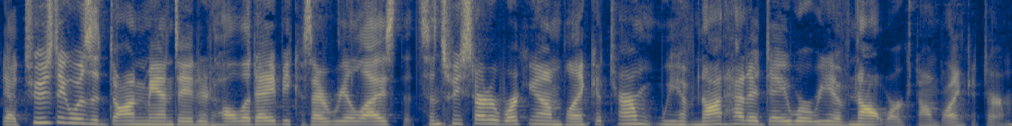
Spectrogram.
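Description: Very fast and with hardly any pauses, a woman at medium pitch speaks with ordinary pitch variation, her sound dry and close with no echo on a very clean recording with a silent background. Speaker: podcast co-host. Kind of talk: casual chat. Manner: casual, profane.

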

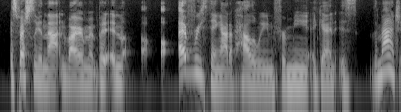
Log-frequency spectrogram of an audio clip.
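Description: Someone with an American accent talks at a very fast pace in an animated tone. Music plays in the background. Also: woman. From US Midwest, Ohio. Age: 30s. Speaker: podcast host. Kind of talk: casual chat.

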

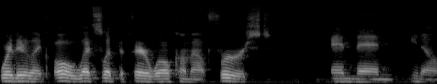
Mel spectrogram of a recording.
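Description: This is a man with an ordinary speaking voice and an American accent. His pitch is fairly high and his pace moderate. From rural Nebraska. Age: 30s. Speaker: comedian and screenwriter. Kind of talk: casual chat.

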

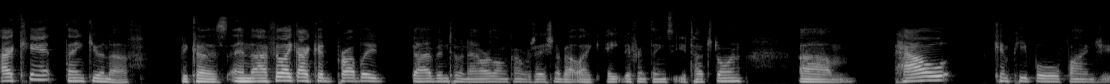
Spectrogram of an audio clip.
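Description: Against a quiet background, a man speaks in a plain, everyday voice at a medium pitch and moderate pace, with ordinary pitch variation and a dry, close sound with no echo. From West Virginia. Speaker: podcast host, plumbing business owner. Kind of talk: interview.

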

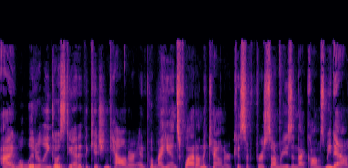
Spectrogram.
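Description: A woman rattles along at a very fast pace with lively intonation and a fairly high pitch, on a very clean recording with a silent background. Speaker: psychologist and author. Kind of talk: casual interview chat. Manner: sweary, sarcastic, animated.

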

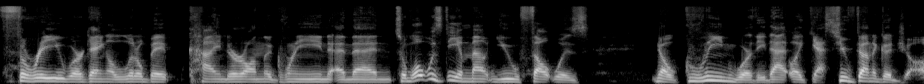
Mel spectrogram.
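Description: A man with an American accent talks at a moderate pace with ordinary pitch variation, a plain, everyday voice. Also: medium pitch for a man. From United States. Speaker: test prep webinar host. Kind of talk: audience Q&A; interview. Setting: video call.

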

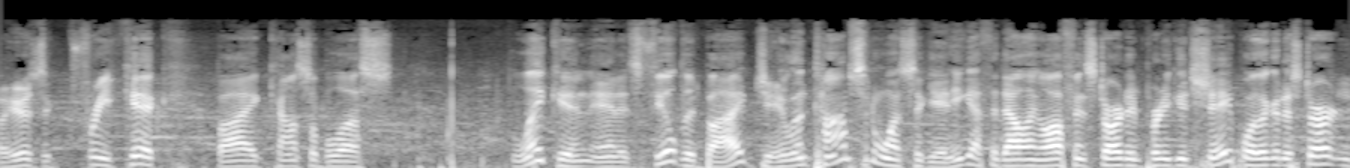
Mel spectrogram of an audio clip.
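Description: Noticeable background noise sits behind a man whose fairly high voice carries lively intonation. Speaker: radio play-by-play announcer. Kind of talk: live sports commentary. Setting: stadium broadcast. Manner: rapid play-by-play delivery, rising and excited on touchdowns; fluent, upbeat, with frequent 'uh' fillers.

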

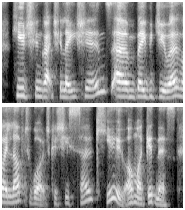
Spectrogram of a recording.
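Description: An unremarkable speaking voice moves at a moderate pace with lively intonation, big swings in loudness and hardly any pauses. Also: woman, fairly high pitch for a woman. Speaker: interviewer.

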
